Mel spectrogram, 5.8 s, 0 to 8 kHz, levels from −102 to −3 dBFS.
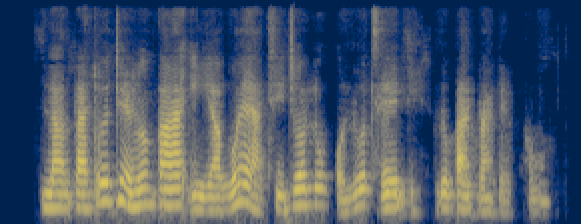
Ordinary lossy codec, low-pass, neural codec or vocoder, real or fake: AAC, 32 kbps; 7.2 kHz; codec, 16 kHz in and 24 kHz out, 0.6 kbps, FireRedTTS-2 codec; fake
